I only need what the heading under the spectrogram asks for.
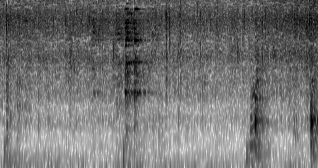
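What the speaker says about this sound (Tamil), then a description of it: "நல்லா வந்து ஃப்ரை பண்ணிக்கலாம்." Onions with coriander and curry leaves frying for a mushroom gravy, a continuous close sizzle broken by a few sharp scraping stirs of a spoon, with no talking.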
